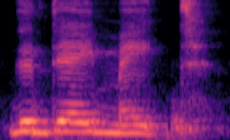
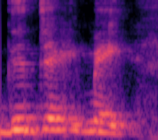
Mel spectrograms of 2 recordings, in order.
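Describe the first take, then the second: First: Light mock Australian "Good day, mate"; a hint of an Aussie greeting; casual Australian twang; Australian accent. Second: "Good day, mate" in a laughing mock Australian; playful Australian hello; Australian accent. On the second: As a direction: chuckle into an Aussie greeting. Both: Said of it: "This is an Australian".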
